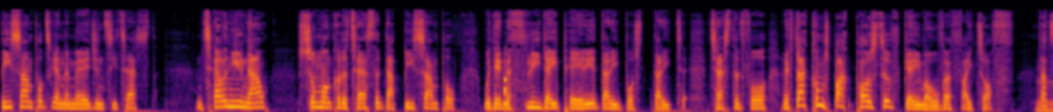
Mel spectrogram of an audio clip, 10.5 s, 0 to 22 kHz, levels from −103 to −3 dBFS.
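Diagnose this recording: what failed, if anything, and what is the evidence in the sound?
At the codec stage, two short disruptions point to a likely broken MP3 bit reservoir. At 5.03 to 5.06 s, just before "the three day period", and again at 7.43 to 7.46 s, the audio jumps ahead with a disruption lasting roughly one 24 ms frame. When frames are lost, the next frame looks back into the reservoir for borrowed bits, decodes bytes from the wrong frame and produces this disruption.

In the buffer stage, a drift correction step is the likely cause of a sustained shift starting at 8.22 s, right after "if that", and running to 10.52 s. Playback slows by 5.36 percent and pitch drops by about 95 cents, nearly a semitone, with speed and pitch moving together. This is what a clock-matching resampler does when it changes rate in a single step to rebalance its buffer.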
